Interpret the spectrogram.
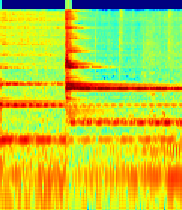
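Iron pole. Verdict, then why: Real. A hammer strikes a solid iron pole, taken from a pile of poles in front of a house, to show it is real iron and not a staged prop. A single sharp metallic clang rings out with a bright, bell-like tone that sustains for about a second and a half before fading.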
